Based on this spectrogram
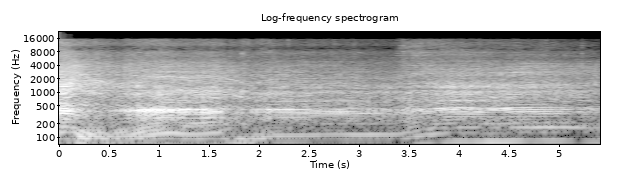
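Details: Yamaha NMAX/AEROX 155 scooter after fix for low-speed take-off judder (gredek) and power gain: engine revs up cleanly, pitch climbing and easing back smoothly, no judder or clatter, pulling evenly through the range. Normal acceleration.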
